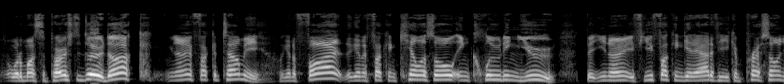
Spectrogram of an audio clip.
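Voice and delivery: high, urgent, rattled rush; agitated pleading. Retold or imitated. Yorick tells Doc they're gonna kill us all, agitated pleading. Acted desperate plea to Doc.

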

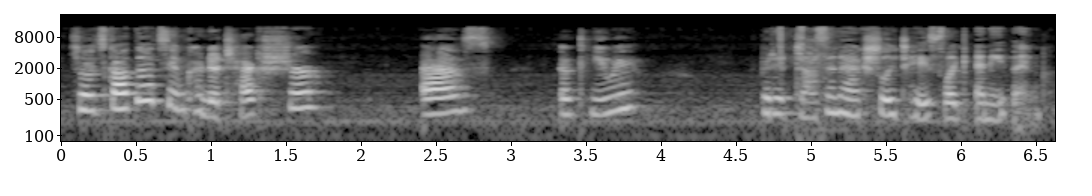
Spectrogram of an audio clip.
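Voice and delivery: talking with a mouth full; chewing while talking, mouth full. Real, not acted. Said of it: "with my mouth full".

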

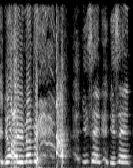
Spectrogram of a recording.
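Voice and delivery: high, loud, laughing through the words; cracking up. Real, not acted. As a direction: struggle to speak through helpless laughter. Cracks up recalling an embarrassing remark.

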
